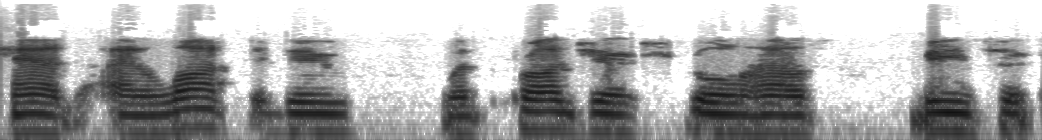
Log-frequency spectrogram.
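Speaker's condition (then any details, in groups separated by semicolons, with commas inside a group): ALS; voice off but clear and understandable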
